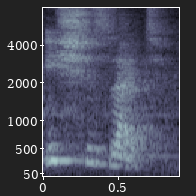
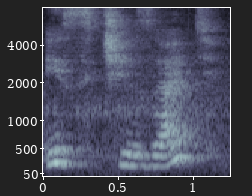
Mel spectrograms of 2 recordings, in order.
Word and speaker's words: исчезать: Infinitive – исчезать. Please note that we spell исчезать, but we pronounce исчезать.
